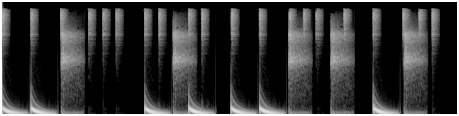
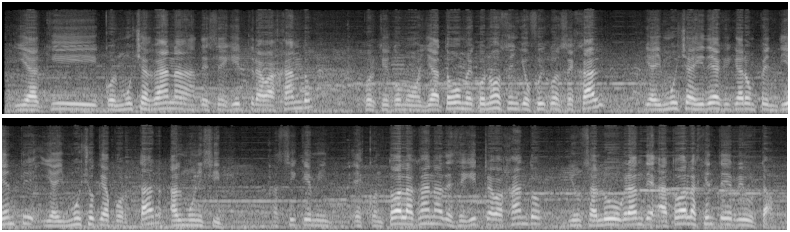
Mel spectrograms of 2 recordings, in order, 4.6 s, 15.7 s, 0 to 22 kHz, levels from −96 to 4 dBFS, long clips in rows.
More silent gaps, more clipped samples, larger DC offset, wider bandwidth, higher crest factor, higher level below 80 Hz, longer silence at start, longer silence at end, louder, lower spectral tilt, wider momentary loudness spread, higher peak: first, 0.93-1.00 s, 1.08-1.13 s, 1.21-1.41 s, 2.15-2.28 s, 3.21-3.28 s, 3.52-3.70 s vs none; neither; neither; about the same, 17 kHz vs 17 kHz; about the same, 18 dB vs 18 dB; first, -26 dBFS vs -50 dBFS; about the same, 0 s vs 0 s; first, 0.2 s vs 0 s; about the same, -19 LUFS vs -18 LUFS; second, -3.5 dB/octave vs -6 dB/octave; second, 6 LU vs 9 LU; about the same, -2 dBFS vs 0 dBFS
